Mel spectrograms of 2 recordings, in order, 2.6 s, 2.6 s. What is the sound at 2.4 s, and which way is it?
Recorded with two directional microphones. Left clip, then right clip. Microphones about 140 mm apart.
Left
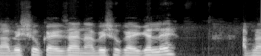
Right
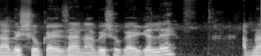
Speech, 40° right (ahead or behind).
